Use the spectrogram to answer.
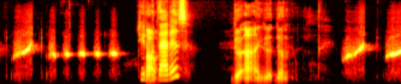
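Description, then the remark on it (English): A person whistles an imitation of the call of a bird heard all the time in their neighborhood: a rising slide, then five short even pips at one pitch, followed by speech and another pair of rising whistled notes. “It is a bird that I hear in this neighborhood all the time.”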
